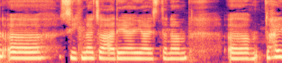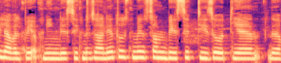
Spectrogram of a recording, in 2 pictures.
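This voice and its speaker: Slow, high-voiced Pakistani woman teaching English. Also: darkish tone. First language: Urdu. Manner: slow, explanatory, often checks in with "ठीक है"; mixes English terms into Urdu-Hindi. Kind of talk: spoken English lesson at a board.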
